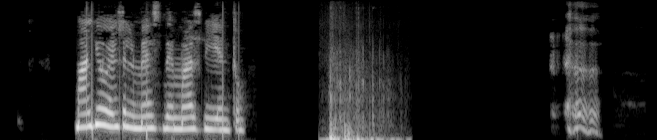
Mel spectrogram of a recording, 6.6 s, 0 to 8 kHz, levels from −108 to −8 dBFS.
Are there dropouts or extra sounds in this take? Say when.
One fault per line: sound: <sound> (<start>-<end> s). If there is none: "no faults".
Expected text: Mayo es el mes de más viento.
sound: thud (3.2-4.1 s)
sound: throat clearing (5.5-6.0 s)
